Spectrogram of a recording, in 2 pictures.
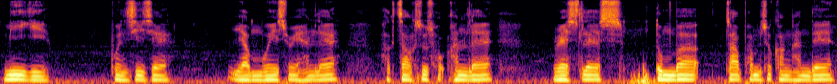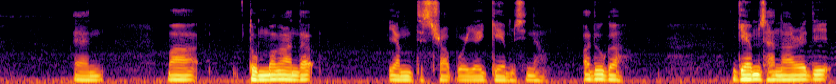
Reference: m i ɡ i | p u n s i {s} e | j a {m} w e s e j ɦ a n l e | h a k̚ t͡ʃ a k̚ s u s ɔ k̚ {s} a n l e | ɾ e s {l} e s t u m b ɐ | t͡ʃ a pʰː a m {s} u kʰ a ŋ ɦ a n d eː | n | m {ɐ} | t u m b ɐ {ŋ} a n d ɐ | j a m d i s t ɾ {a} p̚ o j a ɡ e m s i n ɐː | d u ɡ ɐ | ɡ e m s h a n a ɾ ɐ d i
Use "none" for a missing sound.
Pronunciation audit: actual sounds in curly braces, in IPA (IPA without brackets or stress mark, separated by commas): s, m, h, l, s, a, ŋ, a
